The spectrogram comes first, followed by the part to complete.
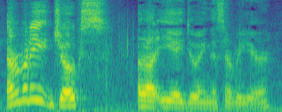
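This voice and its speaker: A man's voice: fairly high pitch, wildly swooping pitch, fast, a bit bright, rough recording. A man co-hosting a podcast, chatting informally in short remarks while playing a video game. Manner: informal, brief conversational interjections. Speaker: podcast co-host. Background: faint music and game audio.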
